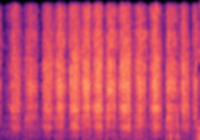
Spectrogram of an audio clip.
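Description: A plastic toothbrush handle scraped back and forth against the ground in quick, even strokes, about several a second, as it is ground to a point to make a shank.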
